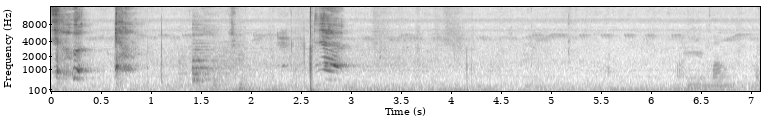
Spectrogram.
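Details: Six-month-old baby with a cough and cold, around first time taking medicine; several short, sharp coughs in a quick cluster, then quieter fussing: infant cough.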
